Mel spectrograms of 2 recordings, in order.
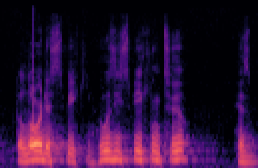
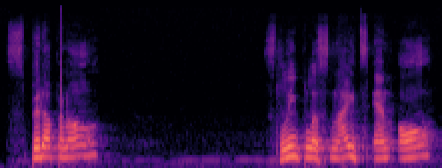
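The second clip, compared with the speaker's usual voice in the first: high, rising challenge; incredulous question; 7 semitones higher, slower than usual. Acted. Doubter testing a parent's devotion, incredulous. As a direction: press the doubt, lifting at the end.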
